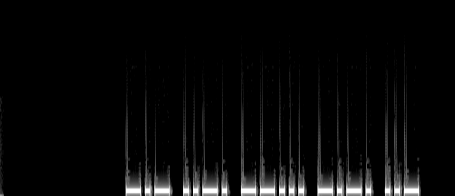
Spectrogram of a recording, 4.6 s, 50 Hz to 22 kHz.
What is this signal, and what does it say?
Morse code, heard as a keyed tone, about 25 wpm, 700 Hz. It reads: KF7CU
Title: USA Call Signs - 5 Characters - 8x Character Spacing - 25wpm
